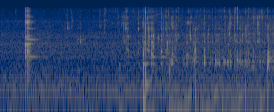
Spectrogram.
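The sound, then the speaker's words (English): A brief clink, a short pause, then a cloudy orange beer from Knee Deep Brewing of California glugs and splashes steadily into a glass for several seconds, with no one talking. “Let me pour this.”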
